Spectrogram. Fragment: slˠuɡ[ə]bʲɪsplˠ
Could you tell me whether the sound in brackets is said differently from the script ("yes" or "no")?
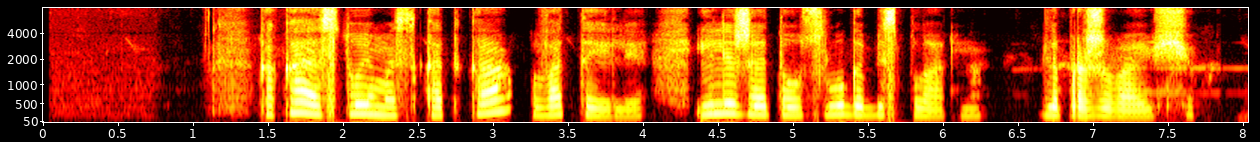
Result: no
